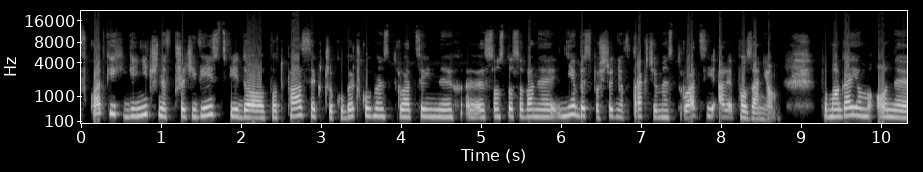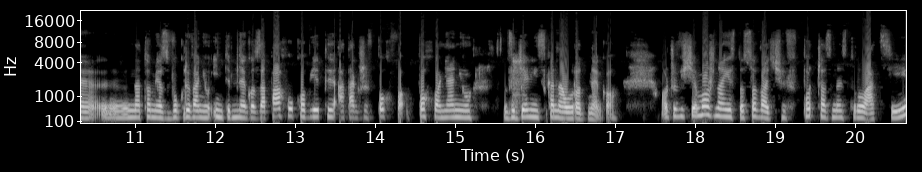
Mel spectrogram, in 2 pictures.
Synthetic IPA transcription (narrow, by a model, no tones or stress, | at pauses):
fkwat̪kʲixʲiɡʲjeɲit͡ʂnɛfpʂɛt͡ɕivʲjẽj̃st̪fʲjɛd̪ɔpɔt̪pasɛkt͡ʂɘkubɛt͡ʂkufmɛnst̪ɾuat̪sɘjnɘxsɔ̃w̃st̪ɔsɔvanɛɲɛbɛspɔɕɾɛd̪ɲɔft̪ɾakt͡ɕɛmɛnst̪ɾuat̪sʲjiʔa̰lɛpɔzaɲɔ̰̃mpɔmaɡajɔ̃w̃ʔɔ̰nɛnat̪ɔmʲjas̬t̪vukɾɘvaɲuʔint̪ɘmnɛɡɔzapaxukɔbʲjɛt̪ɘʔa̰t̪aɡʐɛfpɔxwaɲaɲuvɘd͡ʑɛlʲiɲskanawuɾʔɔd̪̚nɛ̰ɡɔ̰ʔɔ̰t͡ʂɘvʲiɕt͡ɕɛmɔʐnajɛst̪ɔsɔvat͡ɕpɔt̪̚t͡ʂasmɛnst̪ɾuat̪sʲji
